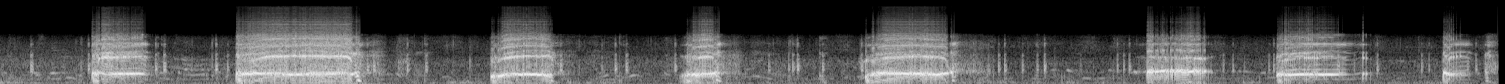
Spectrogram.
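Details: Repeated burping outdoors in the street: nine loud, drawn-out voiced belches in quick succession over a quiet background.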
